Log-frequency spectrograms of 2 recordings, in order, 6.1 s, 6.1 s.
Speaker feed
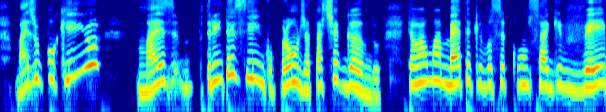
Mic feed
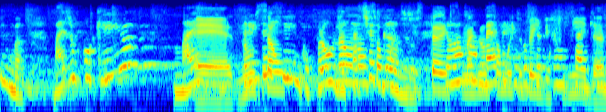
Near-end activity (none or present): present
